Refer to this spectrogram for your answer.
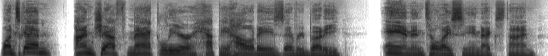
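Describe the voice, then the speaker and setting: A man hosting a conversational video review, speaking in a measured, frank way with emphatic phrasing. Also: a little high, no room sound, clean studio sound. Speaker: host of a tabletop game review channel.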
